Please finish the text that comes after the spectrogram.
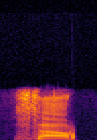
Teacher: We will stop on it. And the ra sound will be bold because it comes after fatha.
